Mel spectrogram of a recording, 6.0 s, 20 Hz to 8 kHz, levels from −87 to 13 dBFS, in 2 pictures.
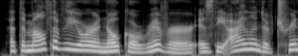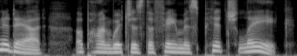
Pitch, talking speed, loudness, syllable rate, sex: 200 Hz, 190 wpm, -17 LUFS, 5.2 syllables/s, female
